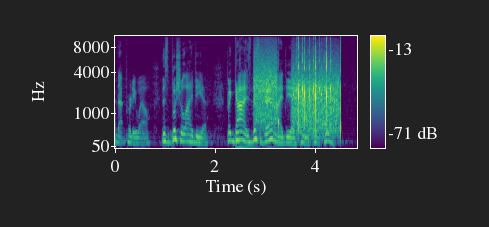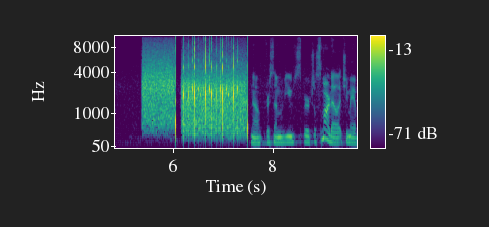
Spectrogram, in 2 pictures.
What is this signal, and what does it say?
Pulse dialling, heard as a rotary dial, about 9 pulses a second, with speech in English. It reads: 7 0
